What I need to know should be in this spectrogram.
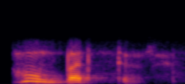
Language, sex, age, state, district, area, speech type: Kannada, female, 60+, Karnataka, Belgaum, rural, conversation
